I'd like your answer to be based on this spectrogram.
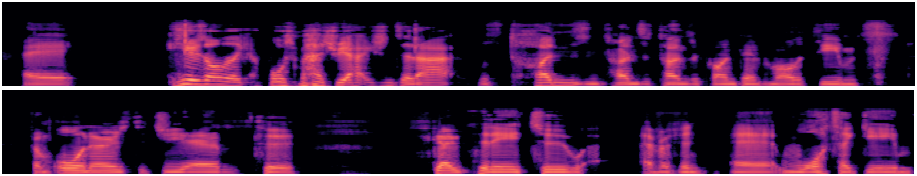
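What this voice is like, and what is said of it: Hoarse, worn-out voice. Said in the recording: “You'll probably hear from my voice, it's a little bit gone.”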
